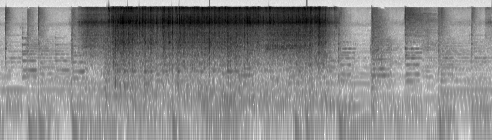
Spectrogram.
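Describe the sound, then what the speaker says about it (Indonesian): Sugar poured into a bottle in a steady granular rush lasting a couple of seconds, framed by a few clinks and taps of the bottle and container, close and clear with no talk. "Setelah itu kita masukkan gula"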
